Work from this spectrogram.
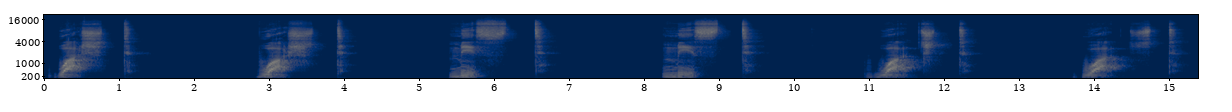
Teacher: Al agregarle el ed, ese ed va a ser pronunciado así como una T. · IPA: /t/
